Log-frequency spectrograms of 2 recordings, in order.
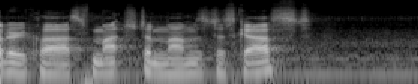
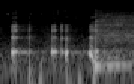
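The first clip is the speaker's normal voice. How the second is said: high laugh; 10 dB quieter than usual. Real, not acted. Laughing at own story.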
